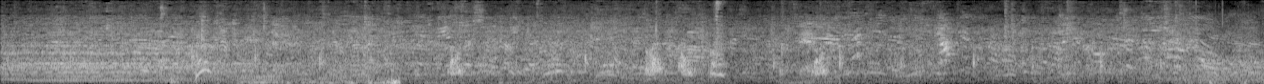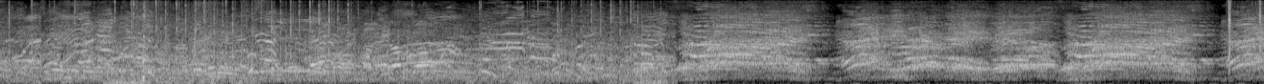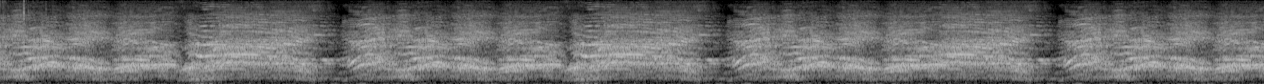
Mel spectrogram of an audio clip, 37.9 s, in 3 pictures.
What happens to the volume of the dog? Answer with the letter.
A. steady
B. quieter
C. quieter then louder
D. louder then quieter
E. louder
C.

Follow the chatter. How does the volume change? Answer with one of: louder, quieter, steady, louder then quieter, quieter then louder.
steady.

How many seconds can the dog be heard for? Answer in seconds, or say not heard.
7 s.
